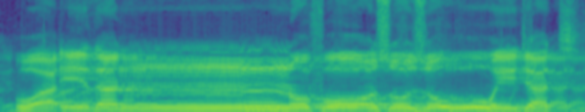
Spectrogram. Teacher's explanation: nun yang bertasydid biar lebih indah bacaannya, mendengungnya dua harokat.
